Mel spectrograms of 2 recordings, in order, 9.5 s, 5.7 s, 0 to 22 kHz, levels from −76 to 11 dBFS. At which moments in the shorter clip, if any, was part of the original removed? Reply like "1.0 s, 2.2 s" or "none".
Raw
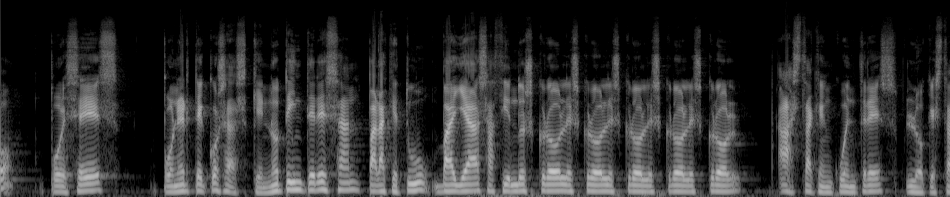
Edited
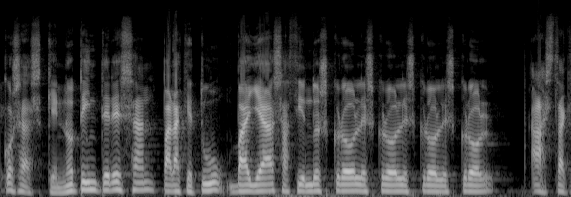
4.5 s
